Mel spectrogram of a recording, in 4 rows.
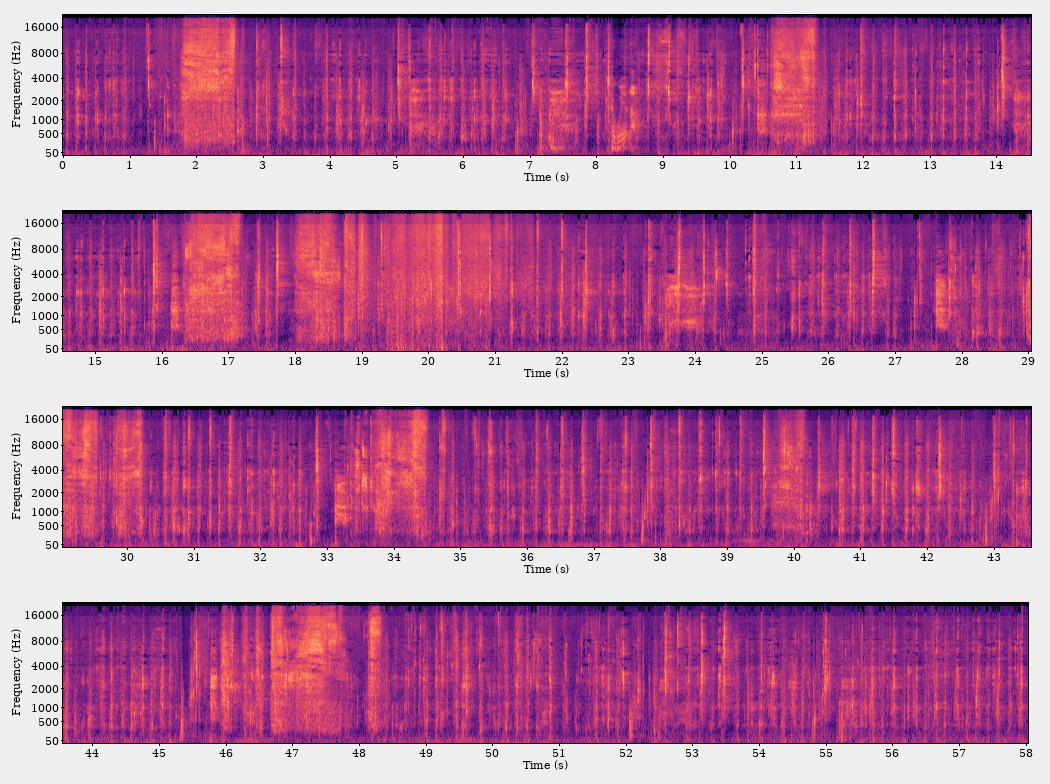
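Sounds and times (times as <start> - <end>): wet chewing and smacking: 0.0 - 58.0
slurping: 0.8 - 25.7, 26.8 - 32.1, 32.8 - 48.7.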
